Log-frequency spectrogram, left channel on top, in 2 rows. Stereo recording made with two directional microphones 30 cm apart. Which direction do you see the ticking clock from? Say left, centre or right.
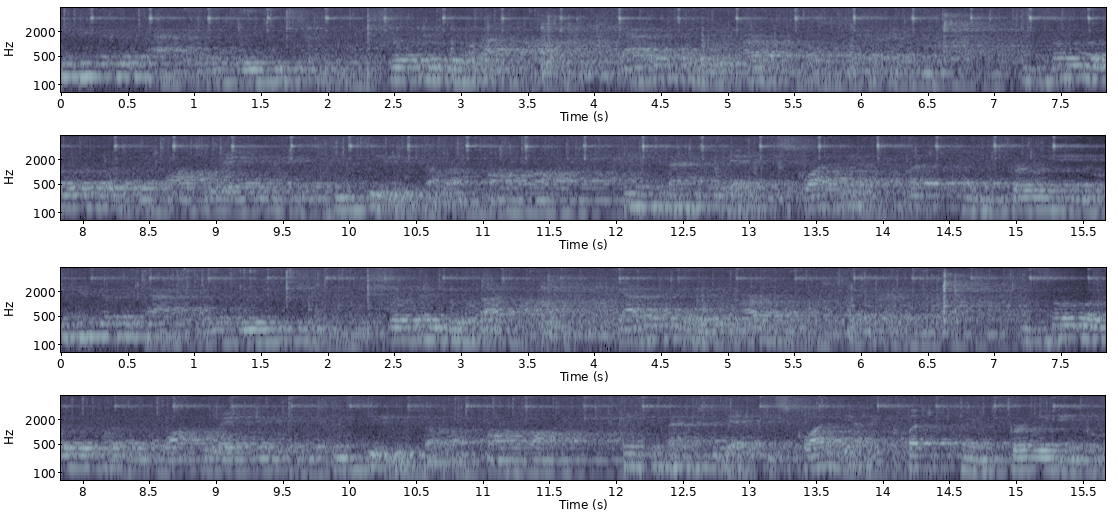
left.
